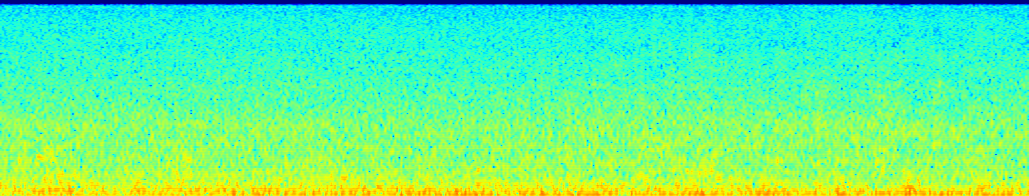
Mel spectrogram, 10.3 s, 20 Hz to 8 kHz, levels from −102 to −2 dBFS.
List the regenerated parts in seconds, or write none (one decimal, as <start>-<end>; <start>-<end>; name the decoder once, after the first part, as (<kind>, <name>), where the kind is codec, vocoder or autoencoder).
5.9-9.9 (codec, SNAC)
